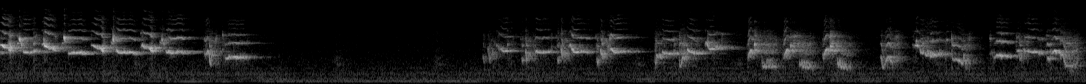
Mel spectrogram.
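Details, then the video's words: Excited Serbian Slavujar canary singing, Belgrade, 2016, indoors: fast rolling trills of repeated chirpy notes for two seconds, a pause of about two seconds, then varied trilled and buzzy phrases with sweeping notes continuing steadily. "كناري هائج"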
